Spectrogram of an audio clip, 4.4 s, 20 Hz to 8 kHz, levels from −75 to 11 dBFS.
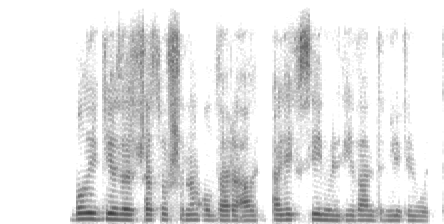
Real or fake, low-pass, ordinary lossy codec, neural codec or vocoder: fake; 7.2 kHz; Opus, 16 kbps; codec, 16 kHz, 2 kbps, FreqCodec, smaller model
